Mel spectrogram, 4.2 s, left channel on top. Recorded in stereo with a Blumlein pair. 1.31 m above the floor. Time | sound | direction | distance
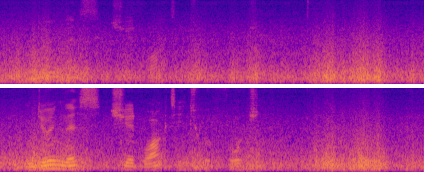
0.2 | a man speaking | 35° right | ?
